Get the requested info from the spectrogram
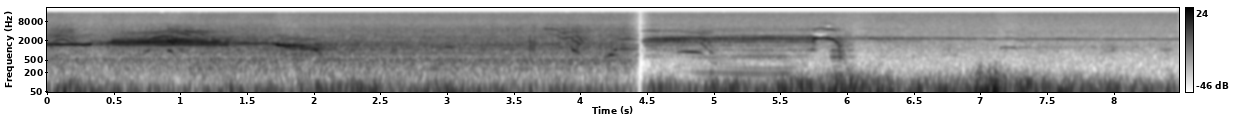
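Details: Elk bugling: a high, clear whistle with stacked overtones, then a long, steady, piercing whistled note that holds after a brief break, over a low rumble of wind.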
